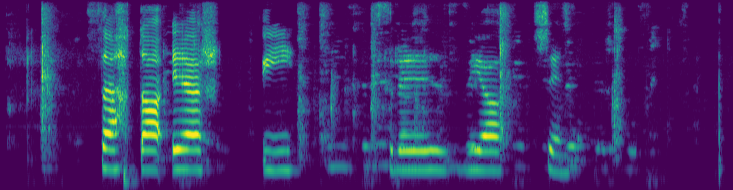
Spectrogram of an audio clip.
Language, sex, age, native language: Icelandic, male, 8, Czech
